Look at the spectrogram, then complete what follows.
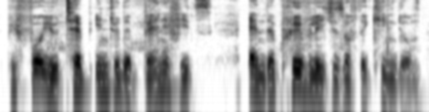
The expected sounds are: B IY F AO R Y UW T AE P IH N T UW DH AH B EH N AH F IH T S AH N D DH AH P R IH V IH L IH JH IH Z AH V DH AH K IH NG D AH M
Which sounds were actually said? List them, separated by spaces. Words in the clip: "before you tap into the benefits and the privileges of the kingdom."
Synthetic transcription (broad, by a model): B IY F AO Y UW T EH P IH N T UW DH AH B EH N AH F IH T S AH N D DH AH P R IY V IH L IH JH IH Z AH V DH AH K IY NG D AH M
